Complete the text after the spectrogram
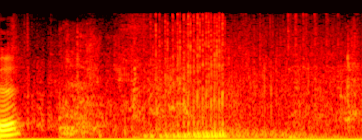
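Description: A motorcycle engine idles and revs low.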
